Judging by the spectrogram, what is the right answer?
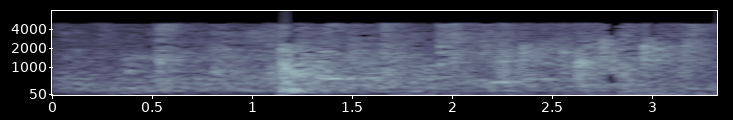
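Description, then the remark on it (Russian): A crowd applauds in a steady, dense patter of many hands clapping at once, sustained at an even loudness for a few seconds, with a slightly sharper burst about a third of the way through. “Ваши аплодисменты как мне расценивать?”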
